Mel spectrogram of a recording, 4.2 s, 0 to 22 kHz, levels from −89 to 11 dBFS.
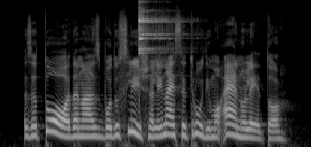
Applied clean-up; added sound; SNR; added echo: none; Tambourine; 1 dB; none.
